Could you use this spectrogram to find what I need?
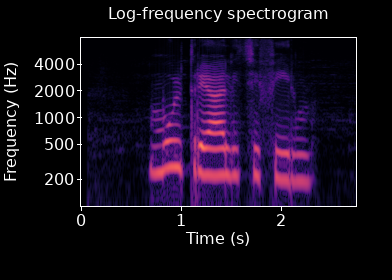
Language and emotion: Russian, neutral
